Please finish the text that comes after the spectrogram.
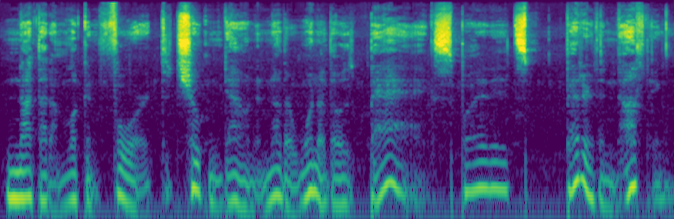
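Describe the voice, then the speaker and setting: A sardonic male vampire, played by a man in an ASMR audio drama, bantering and flirting at an unhurried pace. His voice is dark and gravelly, with a husky, breathy grain. The pitch swings freely as he teases. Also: lively intonation, full character voice. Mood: teasing.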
